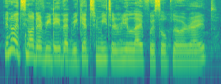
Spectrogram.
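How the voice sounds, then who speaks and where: A woman's voice: mid-range voice, fast talker, a little mellow, echoey room, recorded from a distance, lightly acted. A woman playing an earnest, idealistic young Kenyan activist in a dramatic motion comic, explaining and persuading. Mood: upbeat.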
